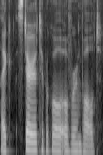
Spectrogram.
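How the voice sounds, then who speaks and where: A woman in her thirties from Virginia chats as a podcast guest in a casual interview. Her voice is low, mellow, and flat, and she talks fairly quickly, playful and open, laughing easily.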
